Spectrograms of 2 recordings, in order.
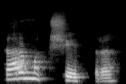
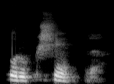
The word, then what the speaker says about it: karma kshetra: And this is why this is known as the field, that is karma kshetra, which is ultimately mispronounced as Kurukshetra.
